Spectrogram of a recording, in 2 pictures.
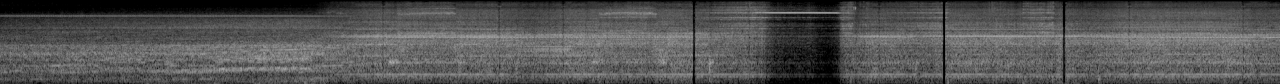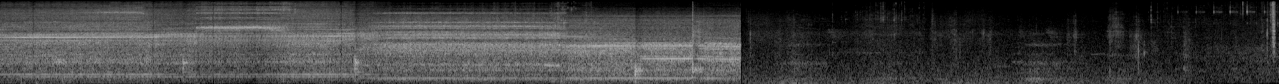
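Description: A drill bores holes in a Honda Monkey engine part being converted to a 124.4cc four-cylinder, a loud continuous whine and grind running steadily with one brief pause, then stopping into quieter handling noise near the end.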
